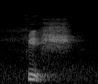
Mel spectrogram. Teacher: tend to bite your lip a little bit for that fish notice my bottom lip is caught in my teeth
